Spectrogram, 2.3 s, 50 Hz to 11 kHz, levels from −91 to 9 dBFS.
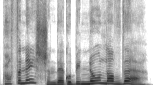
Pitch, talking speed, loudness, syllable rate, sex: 265 Hz, 180 wpm, -16 LUFS, 5.4 syllables/s, female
